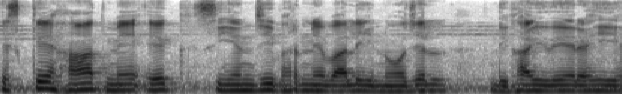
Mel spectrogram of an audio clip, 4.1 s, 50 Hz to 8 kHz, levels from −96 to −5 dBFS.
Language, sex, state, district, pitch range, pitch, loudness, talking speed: Hindi, male, Uttar Pradesh, Lalitpur, 130-145 Hz, 135 Hz, -17 LUFS, 175 wpm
